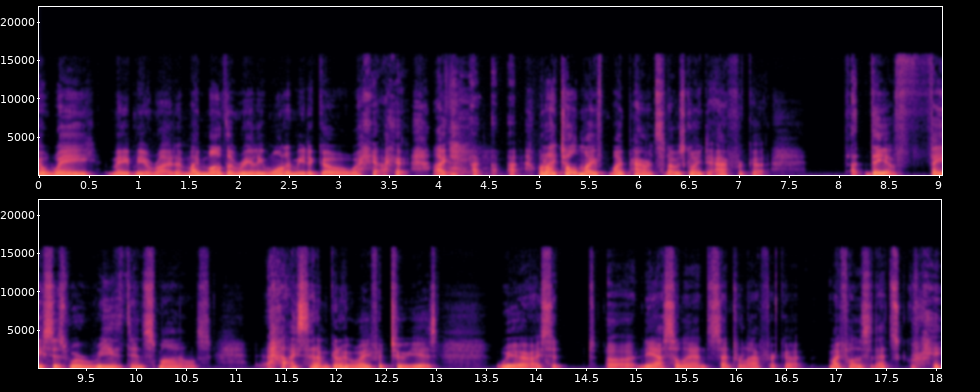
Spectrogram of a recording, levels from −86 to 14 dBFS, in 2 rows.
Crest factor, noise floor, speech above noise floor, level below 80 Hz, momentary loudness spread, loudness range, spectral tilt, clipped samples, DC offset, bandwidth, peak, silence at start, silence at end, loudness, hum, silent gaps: 18 dB; -53 dBFS; 35 dB; -58 dBFS; 11 LU; 3 LU; -5.5 dB/octave; under 0.1%; under 0.1%; 16 kHz; -2 dBFS; 0 s; 0 s; -19 LUFS; none; none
